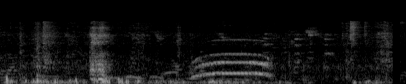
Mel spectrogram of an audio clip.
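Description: A single animal call about two seconds in, under a second long, rising and then falling in pitch, with a few short knocks around it as cement bags are handled.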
